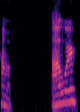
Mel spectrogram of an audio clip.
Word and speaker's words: hour: okay don't do it they are H our hour the same pronunciation okay guys so now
